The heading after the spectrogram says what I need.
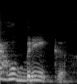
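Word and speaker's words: rubrica: a sua rubrika E por quê que é rubrika porque não tem acento tá não tem acento nessa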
